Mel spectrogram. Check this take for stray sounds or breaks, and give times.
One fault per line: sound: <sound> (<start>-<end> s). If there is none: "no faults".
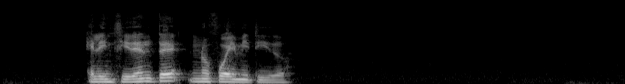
no faults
